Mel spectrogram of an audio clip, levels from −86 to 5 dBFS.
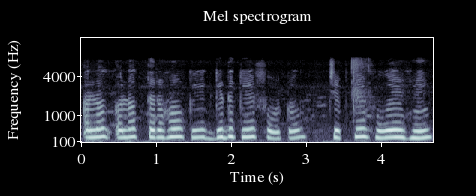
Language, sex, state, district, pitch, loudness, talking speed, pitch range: Hindi, female, Madhya Pradesh, Bhopal, 255 Hz, -13 LUFS, 115 wpm, 245-270 Hz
